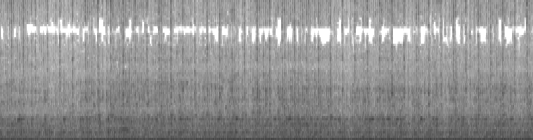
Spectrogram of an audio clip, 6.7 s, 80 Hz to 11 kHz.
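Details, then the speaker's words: 1972 Freightliner cabover just started after 27 years: loud, uneven low chugging idle with irregular beat, missing on some cylinders while still clearing out; about 80 psi oil pressure reported. "I didn't think she ain't trying to run away. It's clearing. It's just clearing some holes out."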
